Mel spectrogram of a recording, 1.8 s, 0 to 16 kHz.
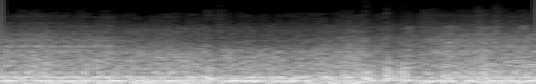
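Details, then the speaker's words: £300 Citroen Berlingo/Peugeot Partner diesel van, driving on motorway after recently running out of fuel: lumpy, wavering, stumbling drone, running rough again; engine light comes and goes, cause unknown. "Yeah, it sounds rough again. Jesus Christ. Listen, I don't care, it's still running."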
